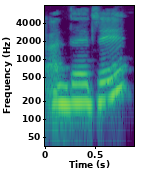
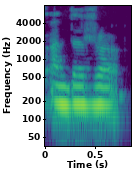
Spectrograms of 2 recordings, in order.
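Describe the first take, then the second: First: The word ends with a pronounced r sound. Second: The word ends with an open ah sound. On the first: The speaker calls it wrong. "it is not andere" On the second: The speaker calls it right. "it has to be pronounced as A"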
